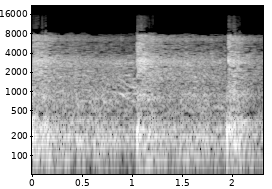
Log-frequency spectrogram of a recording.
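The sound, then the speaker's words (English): Police flash grenades bang while clearing streets outside a hospital in Yangon: a few sharp, loud blasts cut through a steady wash of noise, each striking hard and then fading. “Here are police outside one hospital in Yangon, clearing the streets with flash grenades.”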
